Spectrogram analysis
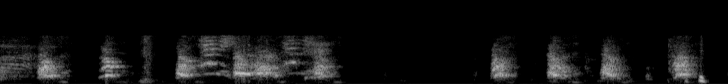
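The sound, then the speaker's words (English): A registered service dog barks repeatedly in two bursts: a run of quick, yelping barks, a pause of about a second and a half, then four more evenly spaced barks. The barks are loud and sharp, with no talking. “Oh, I see the dog is really working, huh?”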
